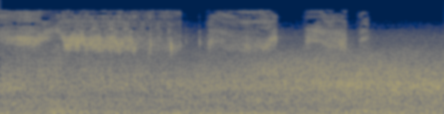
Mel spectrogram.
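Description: A spray can hisses in short bursts.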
